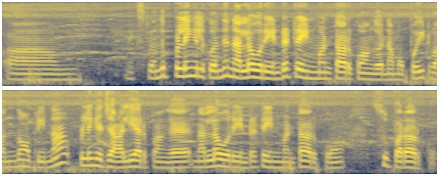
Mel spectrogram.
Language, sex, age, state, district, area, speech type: Tamil, female, 30-45, Tamil Nadu, Dharmapuri, rural, spontaneous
